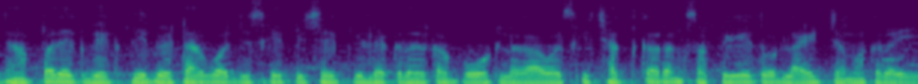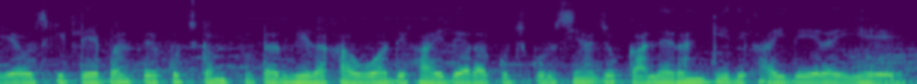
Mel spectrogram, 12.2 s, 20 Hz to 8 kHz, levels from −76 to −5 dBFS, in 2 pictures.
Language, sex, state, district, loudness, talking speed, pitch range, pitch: Hindi, male, Uttar Pradesh, Ghazipur, -25 LUFS, 235 wpm, 105-120 Hz, 115 Hz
